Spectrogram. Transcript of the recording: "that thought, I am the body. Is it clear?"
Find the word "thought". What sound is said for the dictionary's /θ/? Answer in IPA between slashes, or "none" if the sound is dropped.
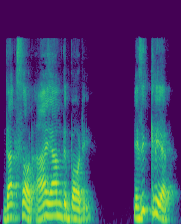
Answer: /s/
